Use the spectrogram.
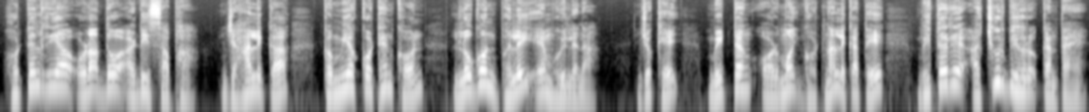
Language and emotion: Santali, happy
